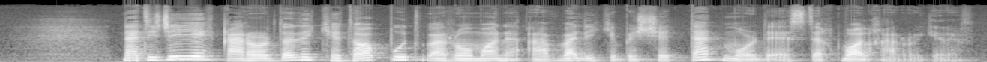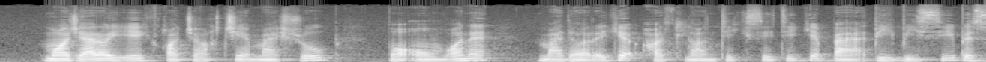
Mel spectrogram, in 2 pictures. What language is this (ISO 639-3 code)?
fas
